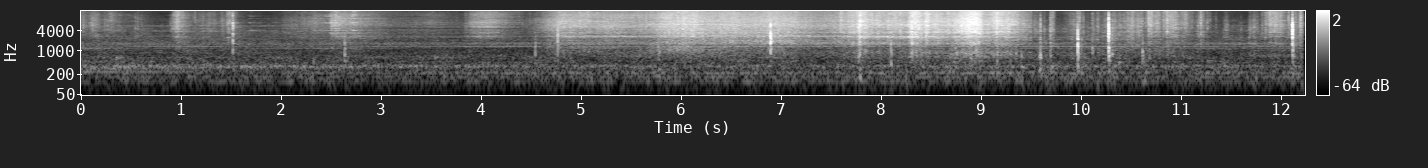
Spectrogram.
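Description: Ground coffee pouring from a foil-lined bag into a ceramic canister: a soft rustling hiss that builds about halfway through and tails off near the end, with crinkles and clicks from the bag.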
